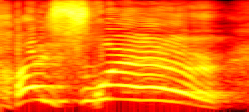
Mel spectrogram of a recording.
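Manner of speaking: pleading yell; emphatic shout. Retold or imitated. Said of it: "And I'm over here like".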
